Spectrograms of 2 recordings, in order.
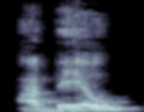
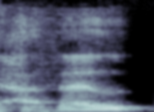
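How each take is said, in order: First: The middle consonant is a b sound. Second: The middle consonant is a v sound. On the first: The speaker calls it wrong. "não é com a pronúncia da letra B" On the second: The speaker calls it right. "é com a pronúncia da letra V"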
